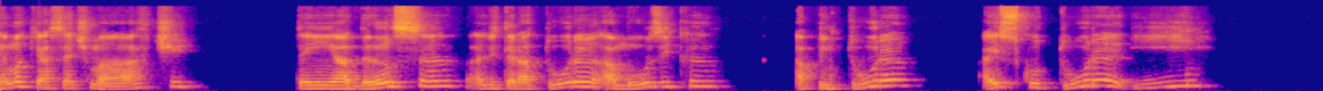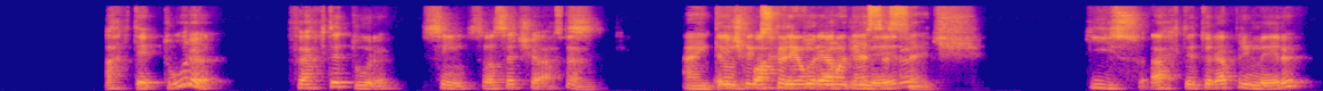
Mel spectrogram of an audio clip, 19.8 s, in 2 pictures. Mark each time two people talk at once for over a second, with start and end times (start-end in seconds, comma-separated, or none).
15.3-16.9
